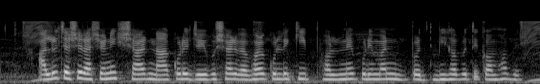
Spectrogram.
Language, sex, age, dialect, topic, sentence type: Bengali, female, 18-24, Rajbangshi, agriculture, question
